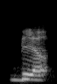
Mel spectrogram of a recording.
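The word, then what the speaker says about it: bleu: color comes is the blue which is pronounced as blur BL BL now for the feminine it will be b l e u e it will take an an extra e at the end to make it feminine blur the pronunciation Remains the Same Again now for making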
